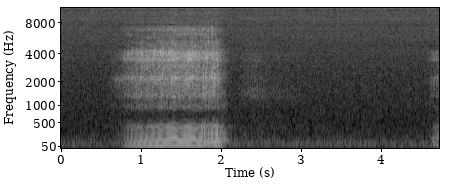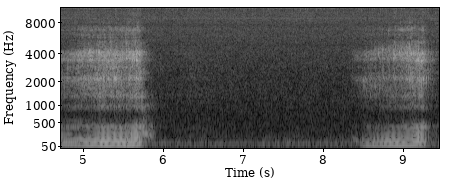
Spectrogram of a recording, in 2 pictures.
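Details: Snoring during sleep: loud, deep, fluttering snores on three in-breaths, about 16 a minute, separated by quiet exhalations.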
